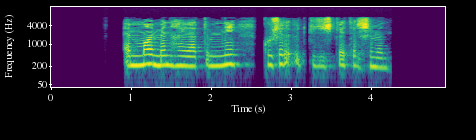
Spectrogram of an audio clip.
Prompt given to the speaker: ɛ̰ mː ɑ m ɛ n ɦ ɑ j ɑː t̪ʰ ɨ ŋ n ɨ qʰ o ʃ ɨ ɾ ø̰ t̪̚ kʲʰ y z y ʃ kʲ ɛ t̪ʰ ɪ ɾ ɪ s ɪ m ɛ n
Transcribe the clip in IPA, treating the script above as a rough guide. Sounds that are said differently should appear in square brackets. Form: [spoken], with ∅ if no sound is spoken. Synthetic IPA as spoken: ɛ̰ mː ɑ m ɛ n ɦ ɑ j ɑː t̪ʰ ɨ [m] n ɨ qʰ o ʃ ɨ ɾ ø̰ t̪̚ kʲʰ y z y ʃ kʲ ɛ t̪ʰ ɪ ɾ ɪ [ʃ] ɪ m ɛ n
